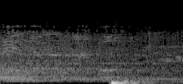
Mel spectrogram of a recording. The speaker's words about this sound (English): If you are shouting amen, shout the loudest amen. Amen.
